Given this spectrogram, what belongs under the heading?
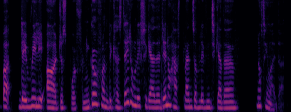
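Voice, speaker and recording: A woman from Brazil, a native Portuguese speaker with a southern Brazilian accent, chatting casually with viewers and reading their comments aloud while she colours. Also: medium pitch. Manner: chatty, reads chat comments aloud, pauses to think. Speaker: art streamer.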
